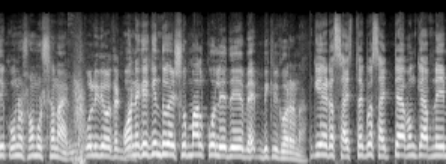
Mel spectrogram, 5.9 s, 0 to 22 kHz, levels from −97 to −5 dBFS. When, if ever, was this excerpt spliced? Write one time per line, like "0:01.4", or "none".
0:01.0
0:04.2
